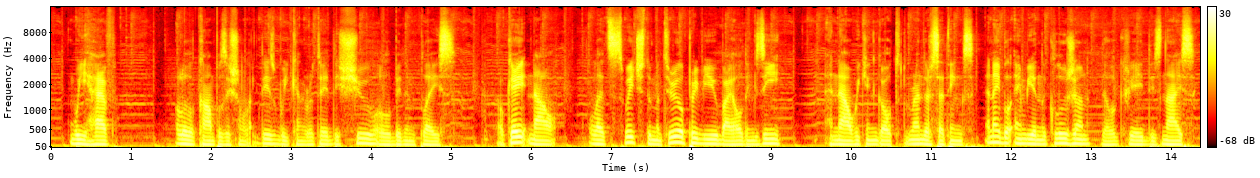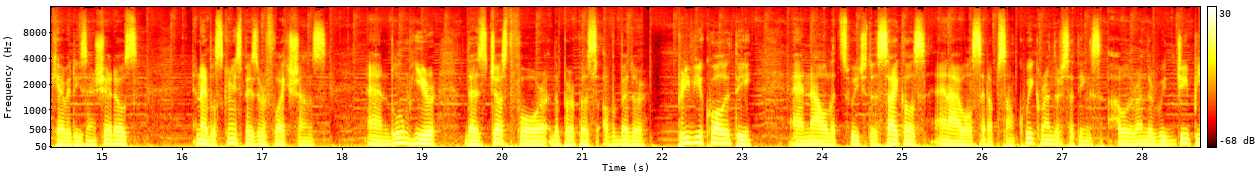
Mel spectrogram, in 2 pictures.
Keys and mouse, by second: 0.2 click, 0.7 shift+click, 1.1 r, 1.3 z, 3.0 click, 3.3 g, 3.6 shift+z, 5.5 click, 6.5 z, 9.7 click, 11.6 click, 15.8 click, 17.9 click, 23.9 click, 26.9 click.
